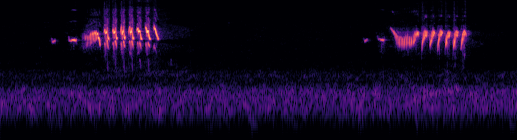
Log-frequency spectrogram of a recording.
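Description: Common redstart singing two short phrases: a thin lead-in note, then a fast trill of bright, high notes, over a low steady rumble.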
